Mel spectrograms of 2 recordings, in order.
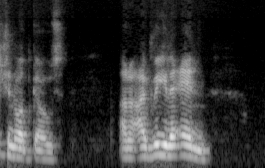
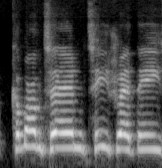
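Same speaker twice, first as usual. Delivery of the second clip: high, mock mum call; 10 semitones higher, slower than usual. Mum calling Tim in for tea, high sing-song call. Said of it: "Mum used to say".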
